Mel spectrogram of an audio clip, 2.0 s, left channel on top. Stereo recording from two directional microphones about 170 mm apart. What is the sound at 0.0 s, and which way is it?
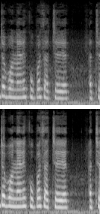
A woman's voice, 30° right (ahead or behind).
